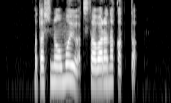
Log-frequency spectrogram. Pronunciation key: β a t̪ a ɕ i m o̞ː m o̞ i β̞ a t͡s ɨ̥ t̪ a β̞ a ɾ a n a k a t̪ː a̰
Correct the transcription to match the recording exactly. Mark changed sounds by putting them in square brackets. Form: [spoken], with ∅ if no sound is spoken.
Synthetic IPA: β a t̪ a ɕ i [n] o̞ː m o̞ i β̞ a t͡s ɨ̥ t̪ a β̞ a ɾ a n a k a t̪ː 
